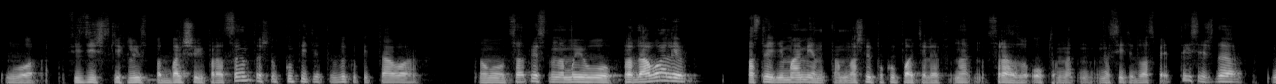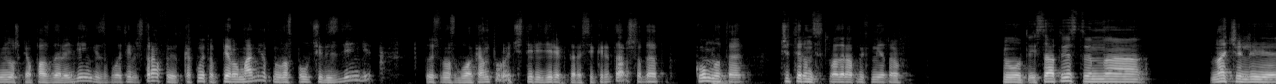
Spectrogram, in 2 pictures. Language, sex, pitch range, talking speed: Russian, male, 95-120 Hz, 125 wpm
